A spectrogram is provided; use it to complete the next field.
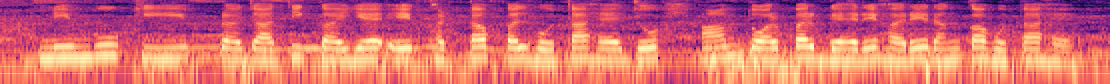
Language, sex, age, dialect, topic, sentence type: Hindi, male, 18-24, Marwari Dhudhari, agriculture, statement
